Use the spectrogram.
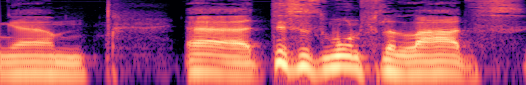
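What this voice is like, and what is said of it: Put-on Polish accent. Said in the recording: “In his Polish accent.”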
